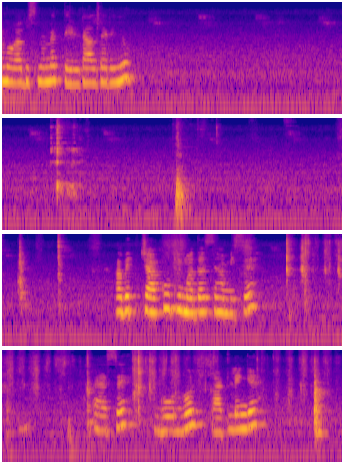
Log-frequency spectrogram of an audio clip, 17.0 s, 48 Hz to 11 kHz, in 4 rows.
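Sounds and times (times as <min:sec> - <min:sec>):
background hum: 0:00.0 - 0:17.0
kitchenware knocks and clicks: 0:04.9 - 0:05.3.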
